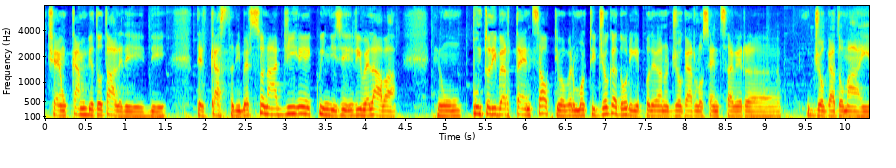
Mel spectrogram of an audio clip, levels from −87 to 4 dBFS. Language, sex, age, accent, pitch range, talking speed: Italian, male, 30-49, native, 125-150 Hz, 170 wpm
